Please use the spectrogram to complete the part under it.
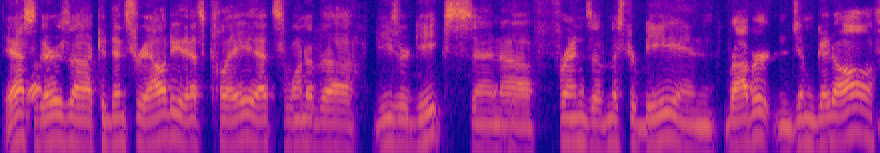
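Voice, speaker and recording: A man's voice: medium pitch, fairly even intonation, a little slow, hardly any pauses, darkish tone, no echo. A man co-hosting a casual live-stream chat, rambling with frequent restarts. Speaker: co-host.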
